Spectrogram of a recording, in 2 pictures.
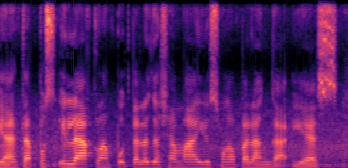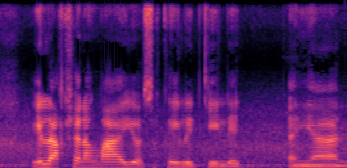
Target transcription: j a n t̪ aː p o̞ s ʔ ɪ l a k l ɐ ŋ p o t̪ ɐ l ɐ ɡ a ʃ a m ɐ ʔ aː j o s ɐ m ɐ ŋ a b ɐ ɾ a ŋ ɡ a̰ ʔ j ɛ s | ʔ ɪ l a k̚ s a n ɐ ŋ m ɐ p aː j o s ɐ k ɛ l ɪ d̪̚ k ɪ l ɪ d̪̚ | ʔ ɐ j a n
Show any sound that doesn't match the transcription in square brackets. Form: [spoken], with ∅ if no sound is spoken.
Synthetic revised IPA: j a n t̪ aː p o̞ s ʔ ɪ l a k l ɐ ŋ p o t̪ ɐ l ɐ ɡ a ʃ a m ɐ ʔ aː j o s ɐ m ɐ ŋ a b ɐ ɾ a ŋ ɡ a̰ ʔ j ɛ s | ʔ ɪ l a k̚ [ʃ] a n ɐ ŋ m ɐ [ʔ] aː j o s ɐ k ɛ l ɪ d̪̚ k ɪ l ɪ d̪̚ | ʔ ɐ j a n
